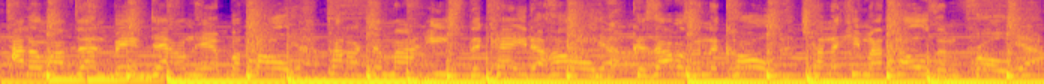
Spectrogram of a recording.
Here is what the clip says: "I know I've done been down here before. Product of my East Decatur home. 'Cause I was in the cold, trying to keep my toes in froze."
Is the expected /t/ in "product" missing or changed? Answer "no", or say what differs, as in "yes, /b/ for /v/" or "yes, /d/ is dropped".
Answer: yes, /t/ is dropped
